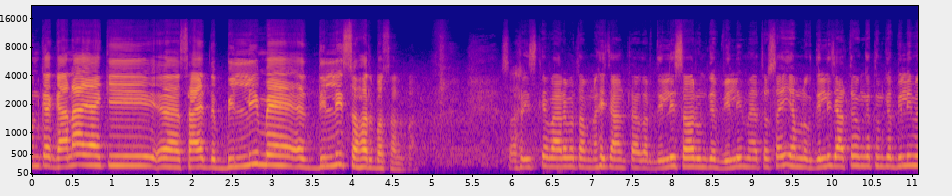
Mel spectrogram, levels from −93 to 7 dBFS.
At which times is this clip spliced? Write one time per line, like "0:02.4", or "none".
none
